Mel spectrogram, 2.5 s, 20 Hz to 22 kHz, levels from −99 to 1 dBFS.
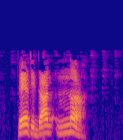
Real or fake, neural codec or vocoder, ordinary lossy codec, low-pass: real; none; MP3, 24 kbps; 7.2 kHz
